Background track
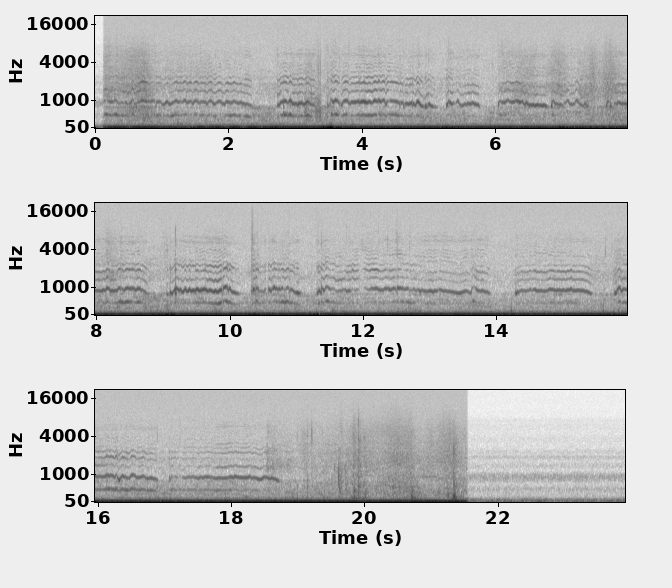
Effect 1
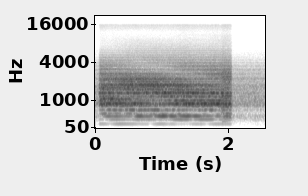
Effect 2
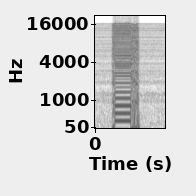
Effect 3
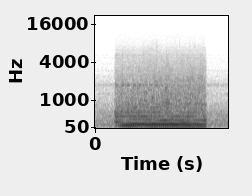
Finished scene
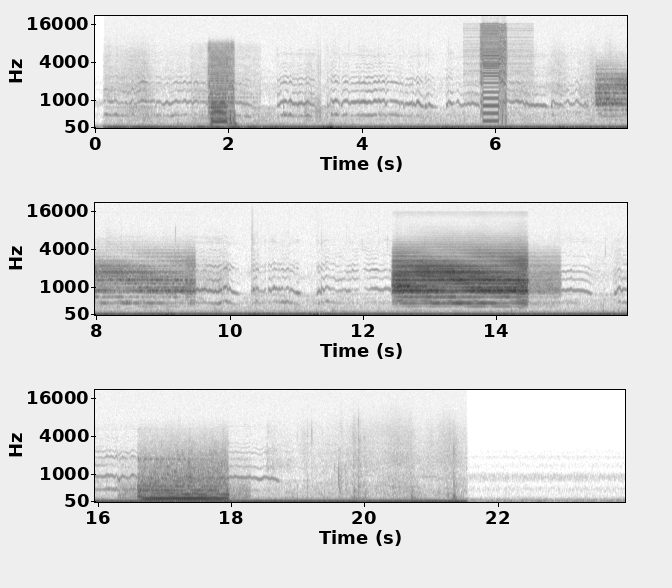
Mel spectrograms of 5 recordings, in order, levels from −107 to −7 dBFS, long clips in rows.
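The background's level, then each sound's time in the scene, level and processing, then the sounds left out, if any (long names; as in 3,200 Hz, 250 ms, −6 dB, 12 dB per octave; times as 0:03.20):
background track −19.5 dB
0:01.43: mix in 2 −2.5 dB + channel vocoder with a chord as carrier major triad, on B2
0:05.52: mix in 2 −9 dB + parametric band 3,900 Hz +6 dB 1.9 octaves
0:07.44: mix in 1 −13.5 dB
0:12.43: mix in 1 −0.5 dB, fades 0.02 s + peak hold with a rise ahead of every peak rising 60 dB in 0.98 s
0:16.30: mix in 3 −5 dB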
